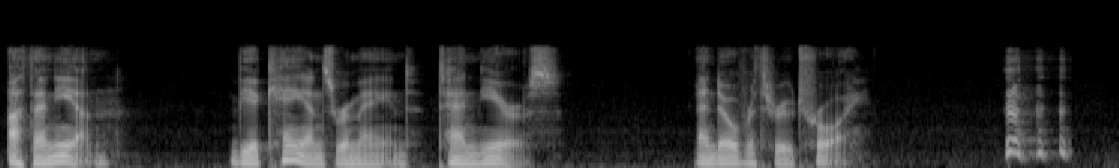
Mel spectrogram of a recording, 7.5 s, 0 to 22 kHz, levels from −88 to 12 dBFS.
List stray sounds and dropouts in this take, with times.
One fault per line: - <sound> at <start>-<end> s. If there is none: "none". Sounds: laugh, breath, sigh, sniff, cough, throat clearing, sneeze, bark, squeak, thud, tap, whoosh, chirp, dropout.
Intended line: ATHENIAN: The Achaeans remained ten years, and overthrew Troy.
- laugh at 6.7-7.2 s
